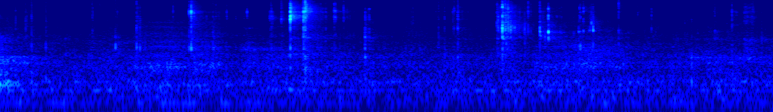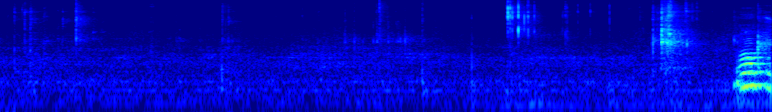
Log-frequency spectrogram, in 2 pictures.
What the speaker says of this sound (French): Je vais mélanger donc avec le pétrin.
